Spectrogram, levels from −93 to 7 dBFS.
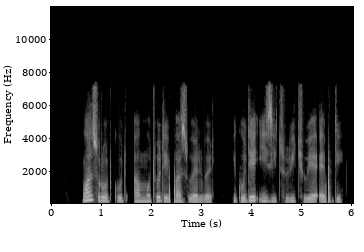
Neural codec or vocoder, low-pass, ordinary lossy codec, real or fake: none; 7.2 kHz; AAC, 48 kbps; real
